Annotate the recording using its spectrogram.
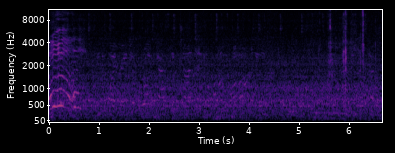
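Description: A baby squeals and babbles nearby.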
